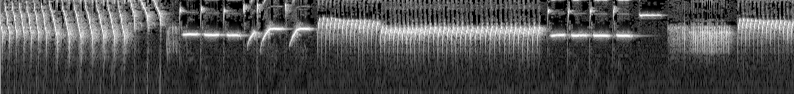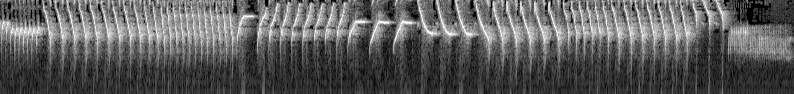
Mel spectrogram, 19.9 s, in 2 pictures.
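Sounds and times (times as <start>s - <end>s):
canary song: 0.0s - 19.8s.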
